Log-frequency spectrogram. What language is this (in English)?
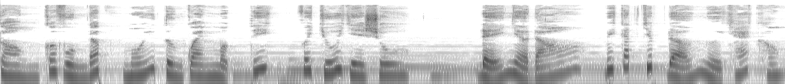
Vietnamese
